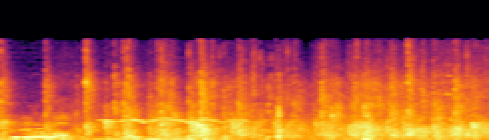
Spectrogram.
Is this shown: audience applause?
yes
